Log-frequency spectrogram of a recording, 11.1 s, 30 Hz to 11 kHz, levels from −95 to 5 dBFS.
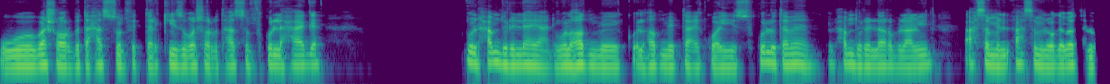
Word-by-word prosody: وباشعُر 110 +1 +4
بتحسُّن 115 +1 -1
في 110 - -13
التركيز 110 +2 -2
وباشعُر 115 -1 0
بتحسُّن 110 0 -3
في 105 - -16
كل 120 -2 +2
حاجة. 120 +1 0 1.4
والحمد 140 -1 +3
لله 120 0 +2
يعني، 110 -2 -1
والهضم 115 -2 +2
ك 105 - -14
والهضم 115 +1 -1
بتاعي 110 -1 -3
كويس 105 0 -2
وكُلّه 140 -1 +1
تمام 120 -3 -1
الحمد 125 -2 -3
لله 110 0 +1
رب 110 -1 -5
العالمين، 110 +2 0 0.4
أحسن 120 +1 +3
من 115 0 +1
أحسن 130 -2 -1
من - - +1
الوجبات 110 +2 +3
ال - - 0
115 Hz, 155 wpm, -25 LUFS, 110-120 Hz, 1.4 s, وباشعُر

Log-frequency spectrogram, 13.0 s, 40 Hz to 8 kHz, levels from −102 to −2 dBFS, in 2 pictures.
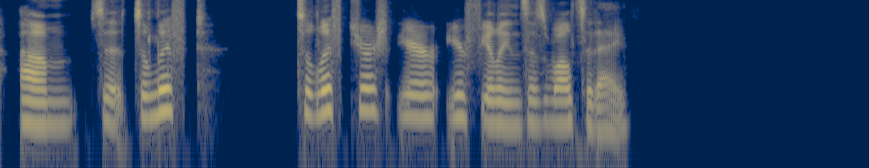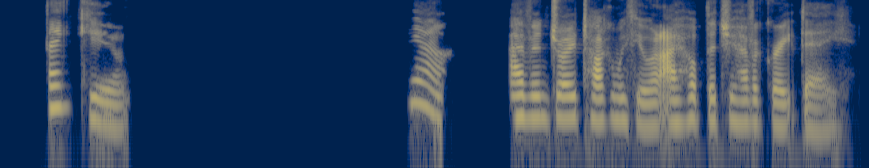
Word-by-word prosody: um, 160 -1 +3
to 165 -3 +1
to 195 - +6
lift 240 - 0 0.7
to 225 - +6
lift 230 +3 +1
your 245 0 0
your 195 -1 -1
your 200 0 -5
feelings 165 -3 0
as 165 0 -1
well 165 0 0
today. 150 -4 -3 2.2
Thank 270 -3 +1
you. 155 -5 -3 2.1
Yeah. 305 -4 -2 0.5
I've 195 0 +3
enjoyed 195 0 +3
talking 180 +1 +2
with 180 -1 -6
you, 155 - -2
and 155 - +4
I 170 - +8
hope 180 +1 -3
that 175 +1 +3
you 180 - -4
have 165 0 -2
a - - -2
great 155 -2 -2
day. 130 - -6
175 Hz, 140 wpm, -33 LUFS, 160-195 Hz, 2.2 s, I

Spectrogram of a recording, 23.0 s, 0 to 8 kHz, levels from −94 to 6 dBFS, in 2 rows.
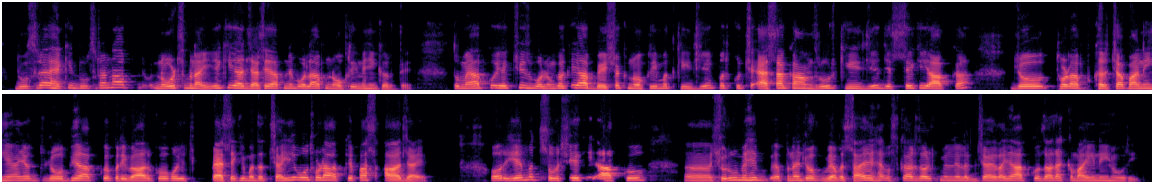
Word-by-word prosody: दूसरा 205 +7 -1
है 200 - +2
कि 220 +3 -8
दूसरा 195 +2 -6
ना 260 +3 -2
आप 255 0 -6 0.2
नोट्स 195 +3 0
बनाइए 185 -1 0
की 220 - -1 0.2
जैसे 165 +4 +2
आपने 185 +1 -1
बोला 175 +1 +1
आप 190 0 -2
नौकरी 160 -1 -4
नहीं 155 0 -7
करते। 130 -3 -9 0.4
तो 190 - -1
मैं 180 +1 -1
आपको 205 +2 0
एक 200 -1 +3
चीज़ 230 -2 -3
बोलूँगा 175 +1 -2
कि 235 - 0
आप - - +3
बेशक 165 +7 -1
नौकरी 175 +2 -1
मत 190 0 -6
कीजिए 170 +4 -5
पर 205 - -1
कुछ 200 -1 -8 0.2
ऐसा 210 +6 +5
काम 190 -3 +2
ज़रूर 190 +6 -1
कीजिए 180 +2 -3
जिससे 180 +4 0
की 205 0 -1
आपका 190 +7 -4 0.4
जो 175 +2 +3 0.3
थोड़ा 175 +2 +5 0.2
खर्चा 175 +1 +3
पानी 175 -1 +1
है 170 +1 -4
या 180 - -1
जो 165 0 -3
भी 185 - -4
है 190 - +5
आपके 175 +1 -1
परिवार 160 -2 +4
को 170 0 0
कोई 170 0 +1 0.3
पैसे 160 +2 +6
की 180 +1 -4
मदद 170 0 -2
चाहिए 180 +6 +1
वो 220 -1 +2
थोड़ा 215 -1 +5
आपके 190 -1 -1
पास 205 0 -1
आ 150 0 +7
जाए। 130 -3 -1 0.7
और 180 0 +2
ये 195 +3 +4
मत 235 +1 -4
सोचिए 190 +1 +2
कि 205 +3 -11
आपको 160 +5 +2 0.5
अ, 160 -1 -2
शुरू 185 +5 +1
में 210 - +2
ही 215 - +3 0.2
अपना 175 +1 -1
जो 185 0 +1
व्यवसाय 160 +3 +2
है 180 - -3
उसका 180 +1 -3
रिजल्ट 175 0 0
मिलने 170 0 -5
लग 155 -3 -5
जाएगा 165 0 +1
या 175 +1 +1
आपको 170 +2 -1
ज़्यादा 170 0 +1
कमाई 155 -2 -1
नहीं 160 0 -7
हो 145 -3 -7
रही। 135 +3 -15
175 Hz, 225 wpm, -23 LUFS, 165-195 Hz, 0.7 s, आ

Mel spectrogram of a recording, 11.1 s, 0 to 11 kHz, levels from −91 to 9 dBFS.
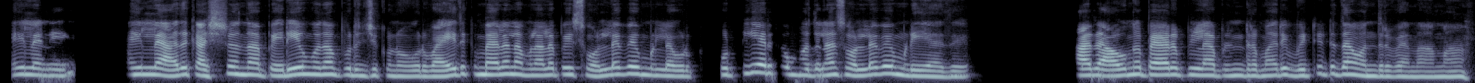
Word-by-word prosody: இல்ல 245 -1 0
நீ - - -3 0.6
இல்ல 245 0 +1
அது 230 - +3
கஷ்டம்தான். 235 +1 +1
பெரியவங்க 240 +5 +3
தான் 245 -3 0
புரிஞ்சுக்கணும். 200 -3 -3
ஒரு 185 - -2
வயதுக்கு 225 +7 0
மேல 240 +2 +3
நம்மளால 220 -1 0
போய் 240 -1 -1
சொல்லவே 235 +7 +1
முடியல. 210 -3 -1
ஒரு 180 - -7 0.2
குட்டியா 280 +7 -3
இருக்கும்போதெல்லாம் 235 -3 -3
சொல்லவே 240 +6 +2
முடியாது. 185 -4 -1 0.9
அது 220 0 +2
அவுங்க 220 +5 +2
பேரப்பிள்ள 230 -1 +3
அப்பிடின்றமாரி 205 +2 -2
விட்டுட்டு 255 +6 -4
தான் 235 -3 +2
வந்துருவேன் 185 -2 -2
நானா. 175 +1 -2
220 Hz, 150 wpm, -23 LUFS, 200-240 Hz, 0.9 s, அது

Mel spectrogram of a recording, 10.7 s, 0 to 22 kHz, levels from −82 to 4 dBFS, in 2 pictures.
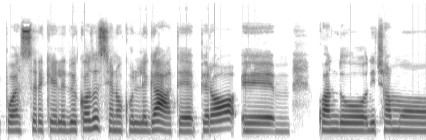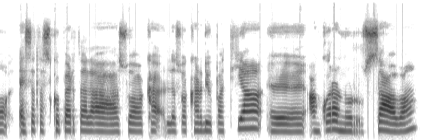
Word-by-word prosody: può 195 -3 -4
essere 195 +1 +4
che 200 -1 -5
le 195 -1 -5
2 200 +1 -5
cose 225 +3 0
siano 200 -4 +1
collegate. 190 -2 +2
Però, 210 +6 +3
ehm, 180 -1 -2 0.3
quando, 195 -1 -1
diciamo, 190 -1 -4
è 190 - -3
stata 195 +2 -3
scoperta 195 0 -2
la 175 -2 +1
sua 180 0 -3
ca 185 -1 -2
la 185 0 -9
sua 185 +1 -8
cardiopatia, 190 +6 -1
ehm, 175 -1 -2
ancora 195 +4 0
non 180 -3 -5
russava? 185 +3 +4
190 Hz, 140 wpm, -23 LUFS, 180-200 Hz, 0.3 s, essere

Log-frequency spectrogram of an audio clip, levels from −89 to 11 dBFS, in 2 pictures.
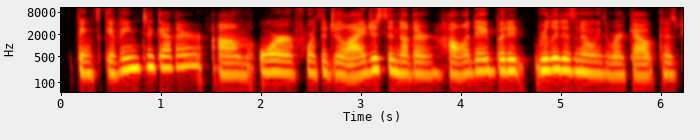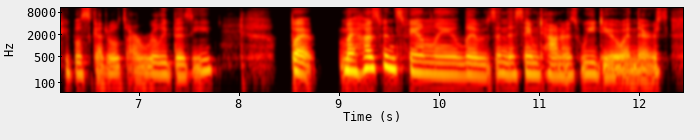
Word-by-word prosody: Thanksgiving 190 +5 0
together, 270 +2 0 0.2
um, 170 -1 +2
or 195 -2 +4
Fourth 190 0 -6
of 195 - -2
July, 165 -1 +3
just 230 +3 +3
another 185 -4 +1
holiday, 185 +3 +1
but 215 0 +1
it 215 +3 +2
really 225 0 +6
doesn't 215 -2 +3
always 185 -2 -2
work 170 -1 -4
out 160 - +1
'cause 175 -2 -7
people's 175 -2 -8
schedules 90 - -7
are - - -6
really 170 - -5
busy, 215 +8 -6 0.8
but - - +5 0.3
my 215 -1 +5
husband's 245 +2 +3
family 180 -6 -2
lives 160 -2 -4
in 185 -2 -5
the 170 - -4
same 170 0 -3
town - - -1
as 165 - -6
we 180 - -5
do, 165 - -2
and - - -3
there's - - -5
185 Hz, 180 wpm, -23 LUFS, 170-220 Hz, 0.8 s, really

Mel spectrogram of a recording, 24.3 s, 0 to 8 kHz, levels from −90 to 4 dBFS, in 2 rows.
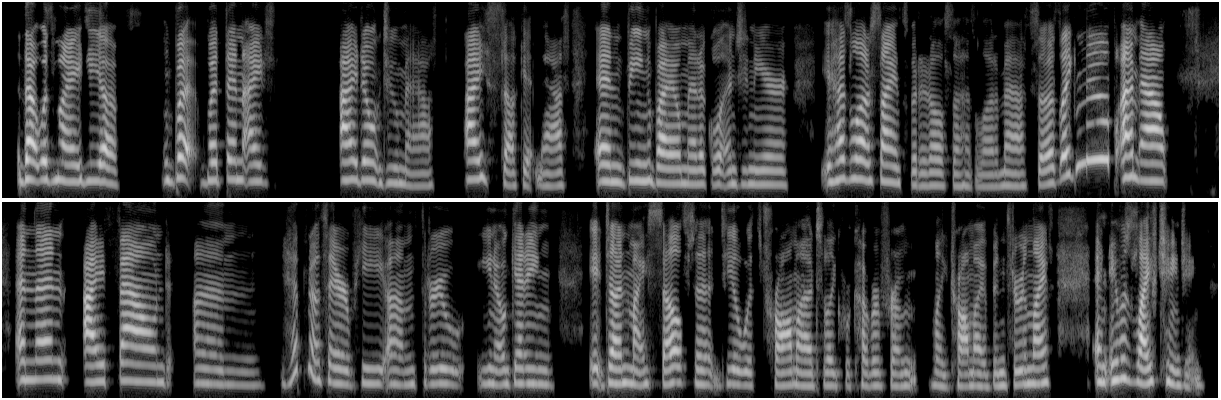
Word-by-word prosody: That 290 -2 +9
was 285 -1 +3
my 270 -3 +3
idea, 255 -4 +1 0.4
but 315 +8 +3
but 275 +2 -1
then 290 -1 0
I 255 0 -1 0.7
I 275 0 +5
don't 275 -4 -2
do 235 0 -9
math, 190 -2 -10 0.3
I 290 +2 +5
suck 195 -6 -7
at 190 - -8
math, 195 +1 -7 0.3
and 255 -2 +2
being 270 -1 -1
a 270 - -3
biomedical 220 -2 0
engineer, 215 -1 -7 0.3
it 245 - -5
has 295 +1 +1
a - - -6
lotta 290 -3 +4
science, 255 -3 0
but 205 -1 -8
it 190 +1 -9
also 195 -1 -6
has 185 -1 -13
a - - -17
lotta 180 0 -11
math, 190 0 -7
so 210 - -4
I - - +1
was 235 - -1
like, 335 +3 +5
"Nope, 295 +3 +3
I'm 320 -1 +8
out." 270 -1 +7 0.7
And 280 0 0
then 290 -1 +2 0.2
I 250 +1 +7
found, 255 -2 +4 0.2
um, 210 -3 -9 0.2
hypnotherapy, 230 - -4
um, 215 0 -5
through, 225 -2 -5
you 225 0 -7
know, 210 +1 -3
getting 225 -2 -3 0.3
it 230 -3 -2
done 230 0 +4
myself 220 +3 +1
to 215 -2 -5
deal 220 -2 -6
with 200 -1 -8
trauma 195 -1 0
to, 195 - -11
like, 195 0 -7
recover 195 +1 -7
from, 190 +4 -8 0.2
like, 190 -3 -9
trauma 190 +1 0
I've 180 -1 -6
been 195 +1 -5
through 205 +2 -3
in 225 - -2
life, 225 +2 +2 0.4
and 250 0 0
it 275 - +4
was 295 -4 -1
life-changing. 225 -5 +2
225 Hz, 180 wpm, -24 LUFS, 200-265 Hz, 0.7 s, That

